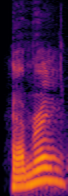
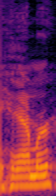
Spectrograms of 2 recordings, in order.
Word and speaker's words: Hamre: a special guest very special super special hamrey did i say it right you betcha how many people get your your last name most people just call me hammer and i just go with it hammer it's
